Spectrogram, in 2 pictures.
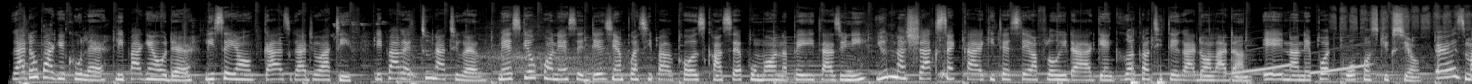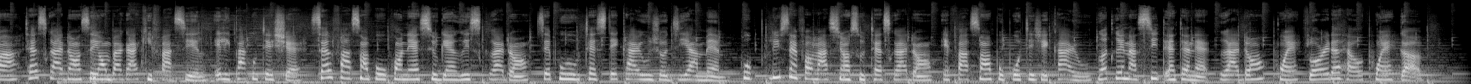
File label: radio psa radon creole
